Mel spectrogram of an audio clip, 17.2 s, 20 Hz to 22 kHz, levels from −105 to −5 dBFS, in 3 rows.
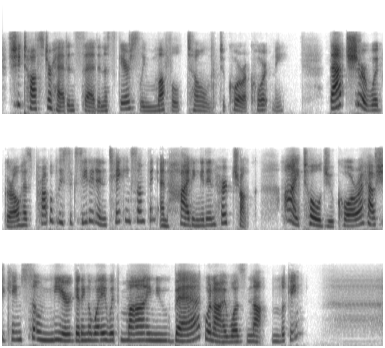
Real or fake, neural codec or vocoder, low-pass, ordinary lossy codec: fake; codec, 16 kHz, about 1 kbps, DyCAST, with the encoder's durations; 7.2 kHz; AAC, 32 kbps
